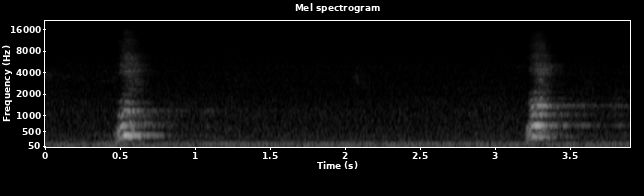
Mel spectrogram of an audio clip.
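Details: Neighbor's German Shepherd giving two single barks about three seconds apart, each a sharp burst with a short ringing tail, over a steady low hum.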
